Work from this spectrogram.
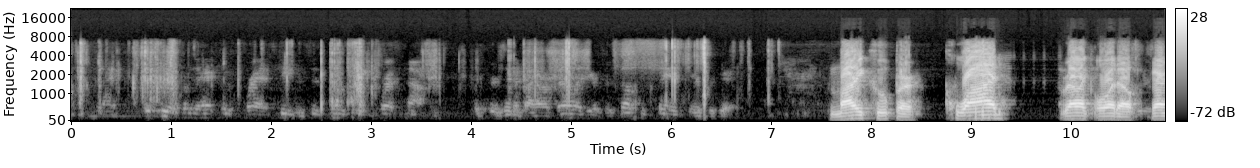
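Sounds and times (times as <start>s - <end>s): trading card rustling and scraping: 0.0s - 7.2s.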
